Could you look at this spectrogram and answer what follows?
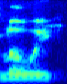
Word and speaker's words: Lewis: It's pronounced Louis.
